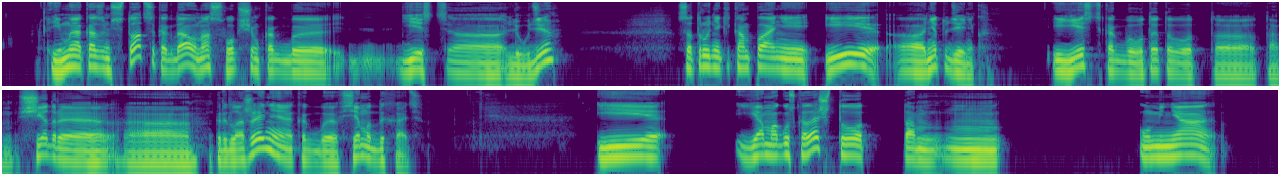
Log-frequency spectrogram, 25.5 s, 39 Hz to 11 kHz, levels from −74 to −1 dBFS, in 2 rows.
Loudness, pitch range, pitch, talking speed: -16 LUFS, 100-135 Hz, 115 Hz, 95 wpm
